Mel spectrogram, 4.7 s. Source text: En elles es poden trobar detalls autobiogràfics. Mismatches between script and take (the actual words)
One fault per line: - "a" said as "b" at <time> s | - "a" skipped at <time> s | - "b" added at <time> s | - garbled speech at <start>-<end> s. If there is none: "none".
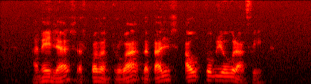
none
